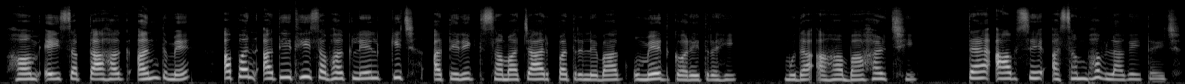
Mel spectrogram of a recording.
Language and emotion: Maithili, sad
